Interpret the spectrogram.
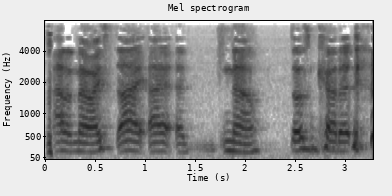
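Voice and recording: Delivery comes at a fairly slow pace with fairly even intonation. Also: woman, medium pitch for a woman.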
